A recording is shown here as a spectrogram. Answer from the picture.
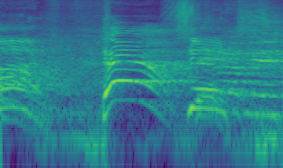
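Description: Voices shouting a string of short calls in a steady rhythm, each rising and falling in pitch, about one every three-quarters of a second.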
